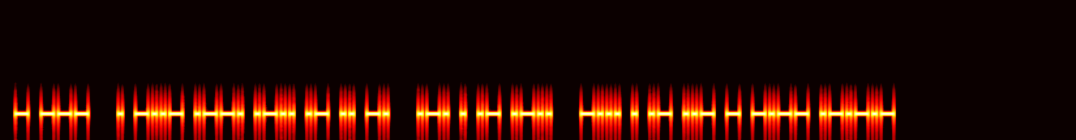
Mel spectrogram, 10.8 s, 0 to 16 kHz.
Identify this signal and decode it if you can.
Morse code, heard as a keyed tone, about 28 wpm, 700 Hz. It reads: TO EXPLAIN REAL BEAUTY.
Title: Sentences from Top 1100 Words 28wpm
